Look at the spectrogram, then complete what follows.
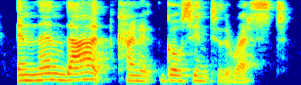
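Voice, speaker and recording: A woman with a Swedish accent speaks at a medium pitch and a very slow pace, with vocal fry, in a very clean recording with a silent background. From Sweden. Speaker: author. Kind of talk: live stream interview. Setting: live stream.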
